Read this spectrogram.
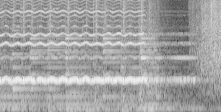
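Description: A woman sings loudly into a microphone.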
